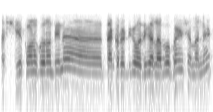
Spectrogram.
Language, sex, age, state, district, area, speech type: Odia, male, 45-60, Odisha, Jajpur, rural, conversation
